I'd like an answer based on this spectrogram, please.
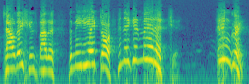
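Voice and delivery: high, insistent pulpit cry; high-pitched sermon in full flow; fervent preaching. Real, not acted.

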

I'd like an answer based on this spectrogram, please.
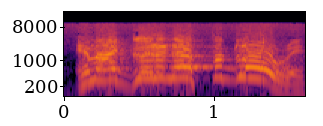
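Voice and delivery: a hint of anxious sinner. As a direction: mimic a doubting believer.

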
